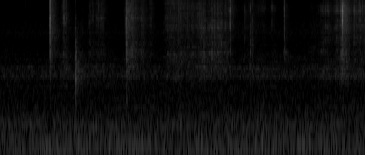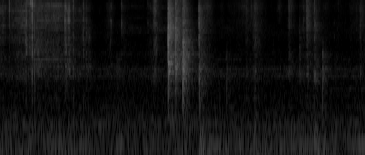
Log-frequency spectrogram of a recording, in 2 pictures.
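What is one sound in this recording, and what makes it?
Hands handle and tap a cardboard box.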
